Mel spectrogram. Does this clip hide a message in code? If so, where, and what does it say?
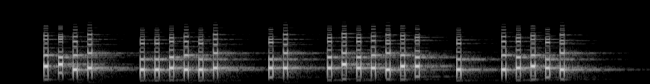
Yes: DTMF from 0.4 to 5.6 s, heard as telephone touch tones, dialled by machine, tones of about 40 ms. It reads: 903B 11531B 4B 5D56A98 1 3594A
